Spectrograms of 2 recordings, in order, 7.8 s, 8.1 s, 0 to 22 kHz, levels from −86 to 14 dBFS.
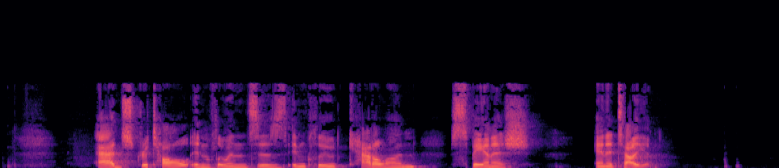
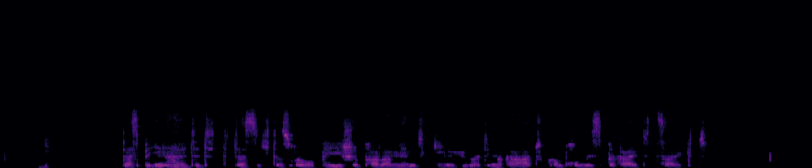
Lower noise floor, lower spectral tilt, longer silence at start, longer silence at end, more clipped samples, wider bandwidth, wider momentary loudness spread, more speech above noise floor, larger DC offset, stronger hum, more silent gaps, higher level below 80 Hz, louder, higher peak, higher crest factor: second, -74 dBFS vs -86 dBFS; first, -3 dB/octave vs -1 dB/octave; first, 0.95 s vs 0.4 s; first, 1.2 s vs 0.4 s; neither; first, 11.5 kHz vs 7.6 kHz; first, 11 LU vs 8 LU; first, 56 dB vs 32 dB; neither; neither; neither; first, -64 dBFS vs -88 dBFS; first, -18 LUFS vs -53 LUFS; first, 0 dBFS vs -34 dBFS; about the same, 20 dB vs 22 dB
